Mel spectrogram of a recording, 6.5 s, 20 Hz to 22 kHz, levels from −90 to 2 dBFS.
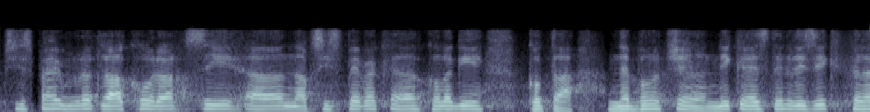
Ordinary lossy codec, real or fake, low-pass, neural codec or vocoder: Opus, 16 kbps; fake; 7.2 kHz; codec, 16 kHz in and 24 kHz out, 0.4 kbps, LongCat-Audio-Codec, two codebook decoder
